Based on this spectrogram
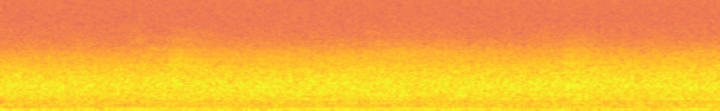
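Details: Rushing water makes a constant broad roar, with no animal voices.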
